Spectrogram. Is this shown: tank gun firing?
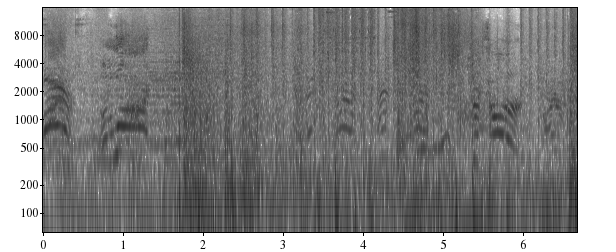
yes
